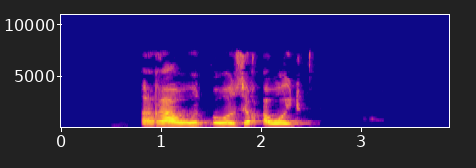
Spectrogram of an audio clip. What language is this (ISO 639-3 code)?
abk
